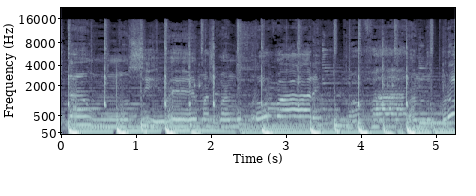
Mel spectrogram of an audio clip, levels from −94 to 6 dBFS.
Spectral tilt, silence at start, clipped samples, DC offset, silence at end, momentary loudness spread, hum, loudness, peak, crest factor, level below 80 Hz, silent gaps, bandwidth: -6 dB/octave; 0 s; under 0.1%; under 0.1%; 0 s; 6 LU; none; -14 LUFS; 0 dBFS; 10 dB; -14 dBFS; none; 16.5 kHz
